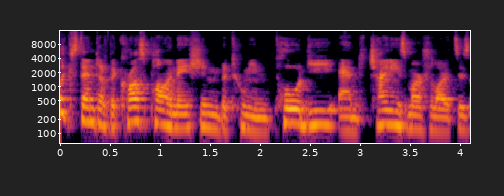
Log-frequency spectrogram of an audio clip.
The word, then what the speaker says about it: toudi: Karate, of course, is a modern pronunciation of what in the Okinawan language would have been pronounced to-di, a phrase which is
